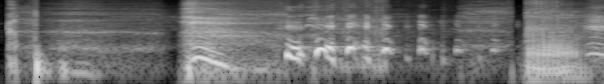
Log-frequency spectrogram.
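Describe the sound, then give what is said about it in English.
A sharp, shocked gasp, Michael Scott's gasp from The Office on seeing Meredith, rushes in loudly, followed by strained vocal noises and a second breathy intake of air, unaccompanied by clear speech. “can we hear the Michael gasp seeing Meredith?”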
